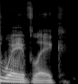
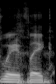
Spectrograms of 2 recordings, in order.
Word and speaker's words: Wavlake: to say it it's it's wave Lake yeah okay that's it's wav Lake um so it's de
